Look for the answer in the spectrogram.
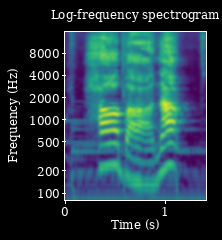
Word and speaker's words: ハバナ: 英語ですと、ラハバナ、ね、ラ、 LA というのが一番初めについていますが日本語ではこの「ら」というのを発音しません日本人は「ハバナ」と言いますキューバの首都キューバのキャピタルはハバナと発音します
